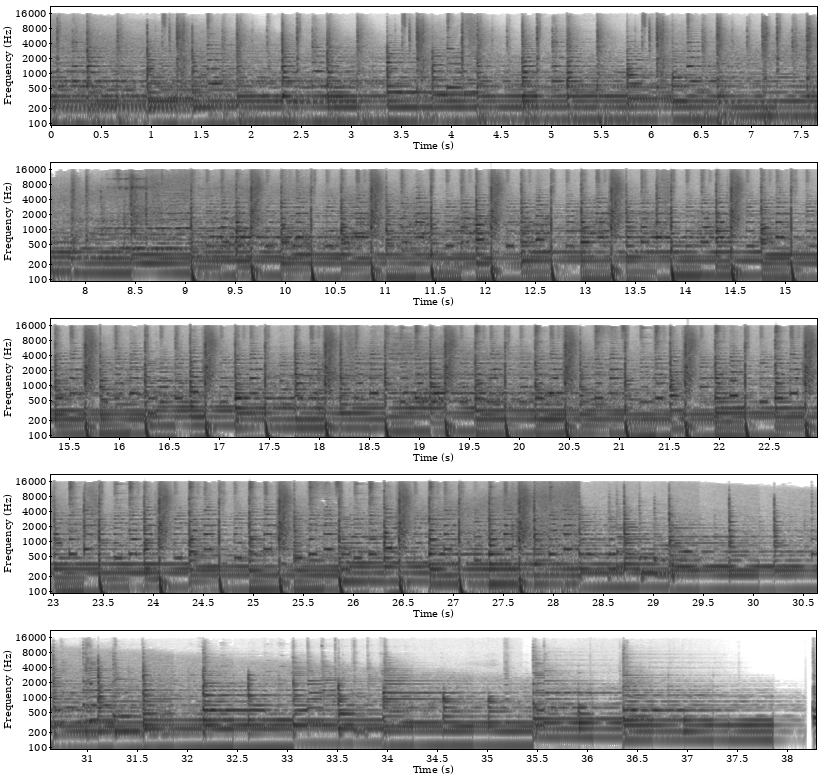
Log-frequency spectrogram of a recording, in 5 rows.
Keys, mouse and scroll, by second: 0.1 click, 15.6 click, 17.8 click, 21.9 scroll down 1, 22.4 scroll up 1, 22.7 scroll down 1, 23.7 click, 27.8 scroll down 1, 28.2 scroll up 1, 29.2 click, 30.5 scroll up 1, 31.2 click.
